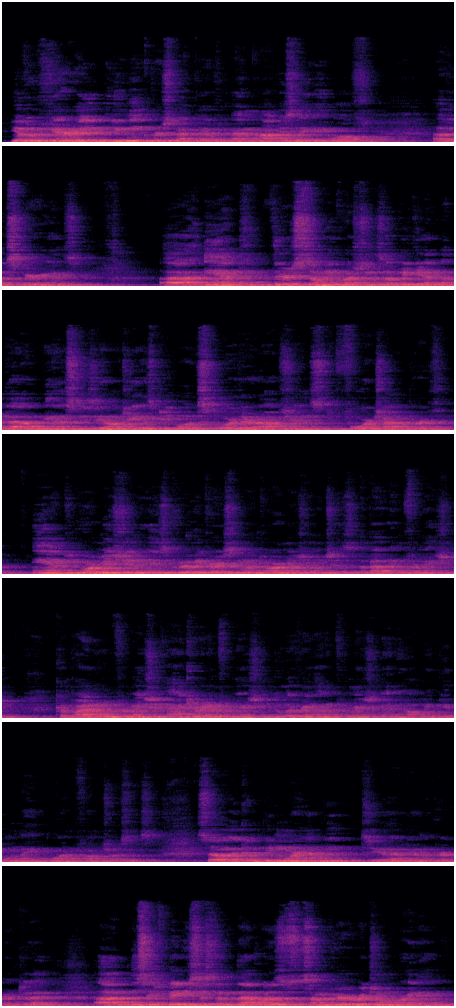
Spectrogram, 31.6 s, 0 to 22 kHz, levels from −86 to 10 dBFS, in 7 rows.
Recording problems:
room echo; strong; dies away in 1.5 s
off-mic speech; far

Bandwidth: 16.5 kHz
